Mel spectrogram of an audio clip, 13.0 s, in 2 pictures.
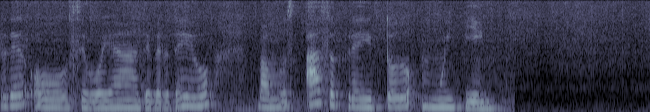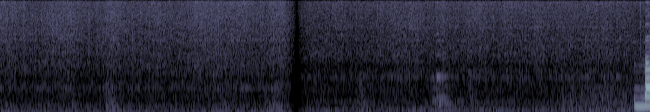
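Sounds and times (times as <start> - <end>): vegetables sizzling in oil: 0.0 - 13.0
spatula stirring in pan: 5.2 - 13.0.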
